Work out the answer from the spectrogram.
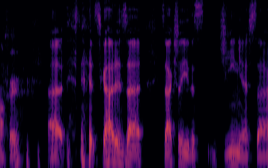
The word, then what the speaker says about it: Stouffer: We have Scott, I get it right this time, Stouffer, spelled Stouffer, pronounced yeah. Stouffer.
